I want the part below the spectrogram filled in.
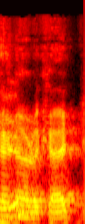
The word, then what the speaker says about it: Pernod Ricard: Pernod Ricard.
